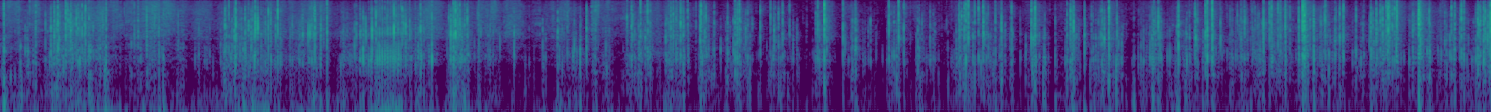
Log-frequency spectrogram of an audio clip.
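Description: An Amazon kraft-paper padded mailer is gripped and squeezed at its folded edge and crinkled with fingertips and short nails. The result is a steady run of dense, bright crinkling and crackling, full of quick dry snaps that stop dead without ringing.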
